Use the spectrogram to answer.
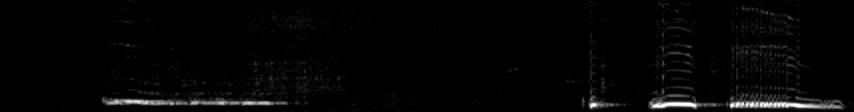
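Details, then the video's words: , a lure call meant to make other doves start calling: one long, slightly buzzy level coo, a pause, then three loud, rounded, downward-bending coos close together. "Tekukur derkuku gacor pol suara merdu raja pancingan"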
